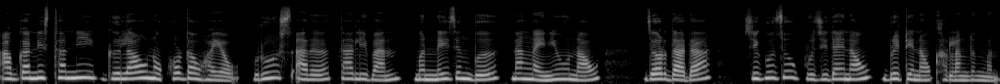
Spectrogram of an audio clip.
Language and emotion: Bodo, neutral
